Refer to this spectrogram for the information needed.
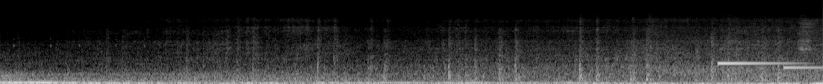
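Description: A train rumbles along loudly and steadily, with deep low-end roar and rattling clatter from the carriages, and a brief high tone sounding near the end.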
